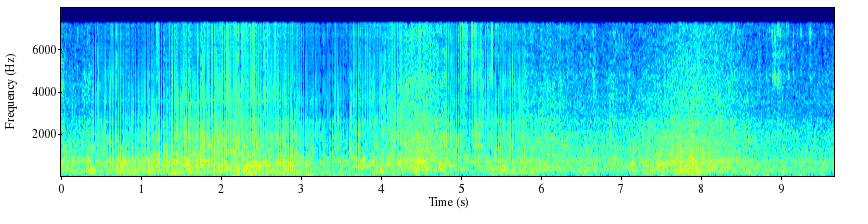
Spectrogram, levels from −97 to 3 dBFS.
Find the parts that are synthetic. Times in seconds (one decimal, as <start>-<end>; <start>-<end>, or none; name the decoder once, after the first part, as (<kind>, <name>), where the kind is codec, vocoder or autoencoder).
0.4-4.3 (vocoder, BigVGAN v2); 4.8-5.8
